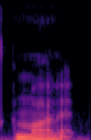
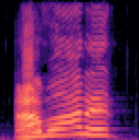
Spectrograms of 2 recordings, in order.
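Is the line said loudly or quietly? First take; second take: quietly; loudly. First: It is said quietly and subtly. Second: It is said loudly and animatedly.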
